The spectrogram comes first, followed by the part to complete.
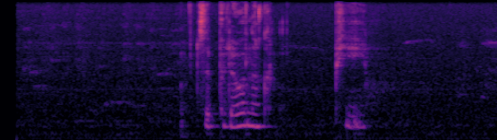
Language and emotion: Russian, sad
